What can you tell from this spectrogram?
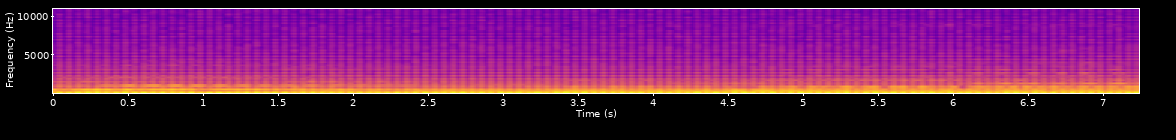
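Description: Synthesized meditation tones: a low drone with several higher held tones, all pulsing rapidly and evenly on and off in the manner of isochronic tones. Some of the higher tones change pitch about a second and a half in.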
